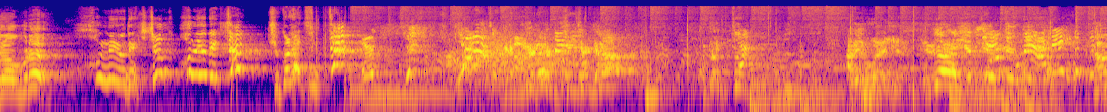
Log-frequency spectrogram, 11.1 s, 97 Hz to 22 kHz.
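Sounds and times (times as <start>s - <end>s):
people yelling and scuffling: 3.0s - 11.0s
background music with bass: 3.5s - 11.0s.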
